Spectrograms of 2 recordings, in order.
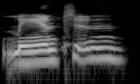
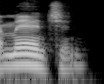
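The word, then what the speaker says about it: Manchin: happened a few days ago but joe uh manson how do you say his last name manson yeah mansion and he stopped the climate change funding that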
